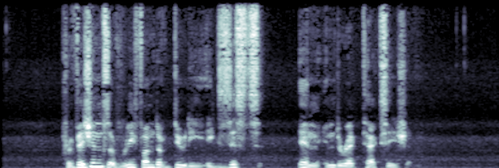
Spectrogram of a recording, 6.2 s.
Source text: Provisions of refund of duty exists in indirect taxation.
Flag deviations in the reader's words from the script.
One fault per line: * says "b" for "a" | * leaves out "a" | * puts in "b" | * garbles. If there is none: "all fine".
all fine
